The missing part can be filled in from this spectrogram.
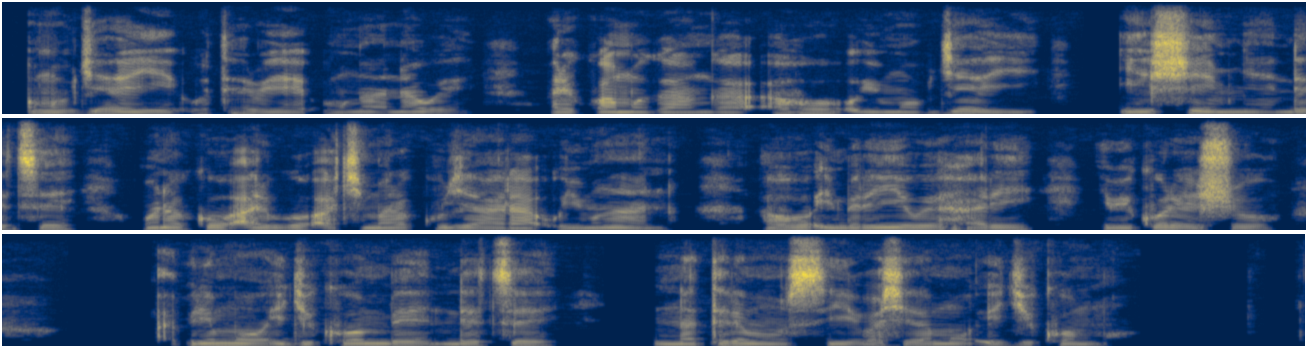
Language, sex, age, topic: Kinyarwanda, male, 18-24, health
